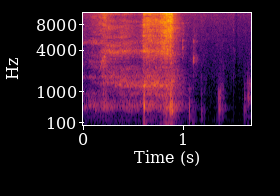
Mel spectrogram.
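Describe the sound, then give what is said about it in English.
An airy slurp as someone sips tea from a mug, followed by a few soft, brief swallowing or breathing sounds in otherwise quiet surroundings. “And I'm going to have a sip of tea.”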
